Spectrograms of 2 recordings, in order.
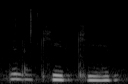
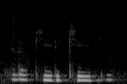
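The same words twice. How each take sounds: The two takes are said the same way.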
